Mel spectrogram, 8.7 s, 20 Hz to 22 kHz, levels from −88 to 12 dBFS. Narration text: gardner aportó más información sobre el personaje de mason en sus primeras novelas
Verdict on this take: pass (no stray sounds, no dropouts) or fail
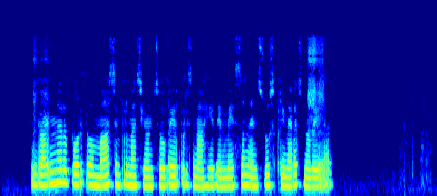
pass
